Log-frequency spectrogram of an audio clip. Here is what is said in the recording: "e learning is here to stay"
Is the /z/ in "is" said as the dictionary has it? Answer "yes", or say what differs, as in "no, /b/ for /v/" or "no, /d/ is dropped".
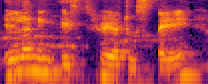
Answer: no, /s/ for /z/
